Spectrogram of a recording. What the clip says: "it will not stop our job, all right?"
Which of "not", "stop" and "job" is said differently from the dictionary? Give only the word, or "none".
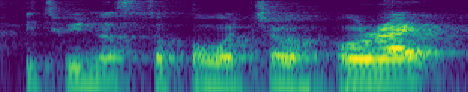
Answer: job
